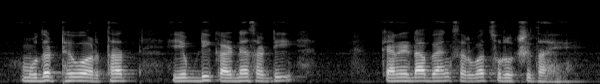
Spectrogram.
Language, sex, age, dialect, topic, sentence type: Marathi, male, 25-30, Northern Konkan, banking, statement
